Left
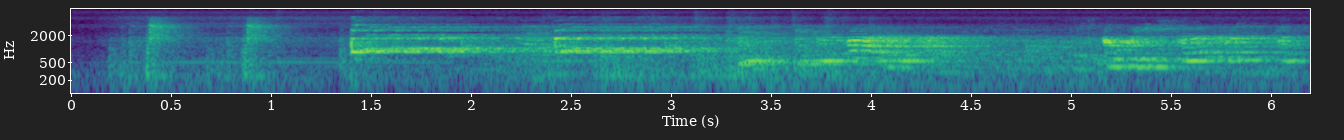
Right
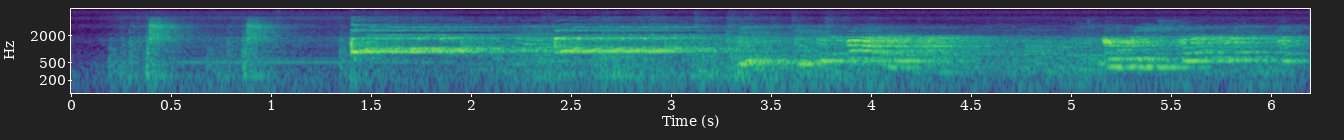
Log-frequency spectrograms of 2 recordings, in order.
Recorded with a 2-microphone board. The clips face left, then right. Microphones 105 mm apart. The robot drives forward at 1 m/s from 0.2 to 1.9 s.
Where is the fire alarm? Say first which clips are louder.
Right 2 dB; 5° right (ahead or behind), 2.5 m.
